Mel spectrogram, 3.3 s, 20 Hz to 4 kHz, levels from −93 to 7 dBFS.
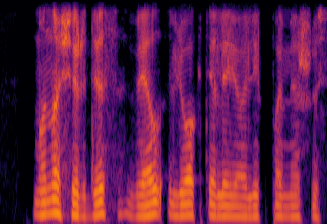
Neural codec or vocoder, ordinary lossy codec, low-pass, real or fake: none; Opus, 24 kbps; 3.6 kHz; real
